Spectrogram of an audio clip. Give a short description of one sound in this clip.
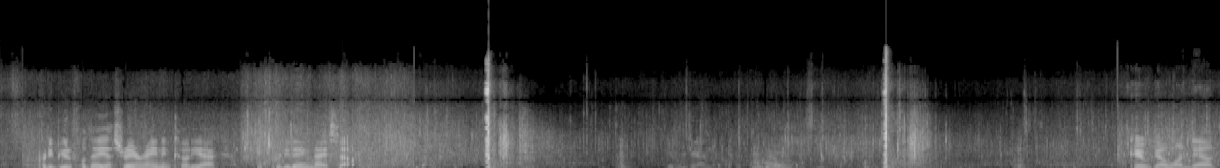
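A young man speaks calmly and close to the microphone.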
